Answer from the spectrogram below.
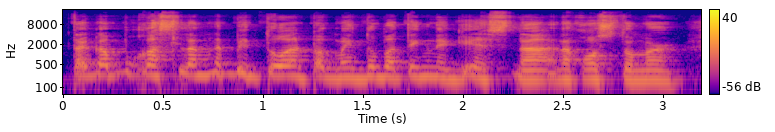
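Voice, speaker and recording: Animated Filipino man preaching. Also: fast, slightly rough. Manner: animated storytelling with jumps in pitch and volume; mixes Filipino and English. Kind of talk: inspirational talk.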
